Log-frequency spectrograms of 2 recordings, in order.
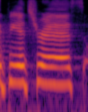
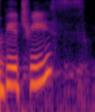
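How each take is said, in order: First: Short, weak last vowel in "Beatrice"; English pronunciation. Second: "Beatrice" ending in a long "-treece"; long ee in the last syllable of "Beatrice"; alternative pronunciation. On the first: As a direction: say "Beatrice" as BEE-uh-truss. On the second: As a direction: ask "Beatrice" as bee-uh-TREECE, rising. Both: Shown as a demonstration. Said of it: "or Beatrice?".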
